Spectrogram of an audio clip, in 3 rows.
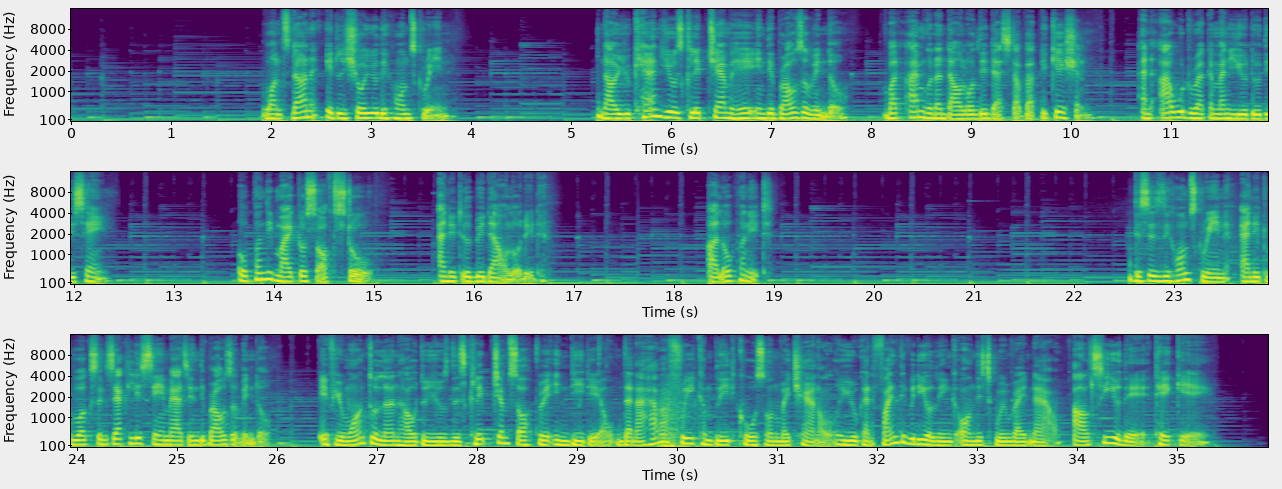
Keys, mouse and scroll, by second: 0.9 Return, 0.9 click, 5.8 middle click, 5.8 scroll down 2, 6.3 scroll up 2, 6.9 click, 11.7 click, 19.4 click.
